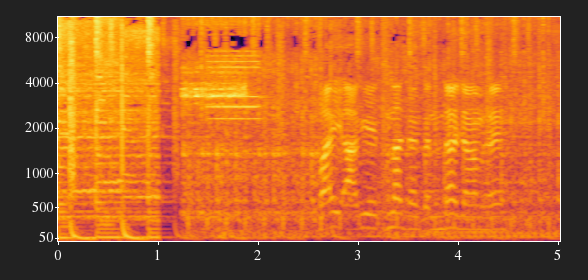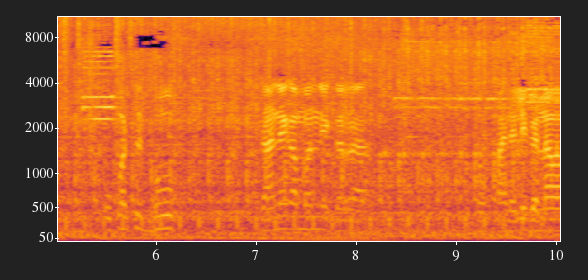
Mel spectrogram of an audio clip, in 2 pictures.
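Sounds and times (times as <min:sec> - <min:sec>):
street traffic: 0:01.1 - 0:10.0
motorcycle engine idling: 0:01.2 - 0:10.0.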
